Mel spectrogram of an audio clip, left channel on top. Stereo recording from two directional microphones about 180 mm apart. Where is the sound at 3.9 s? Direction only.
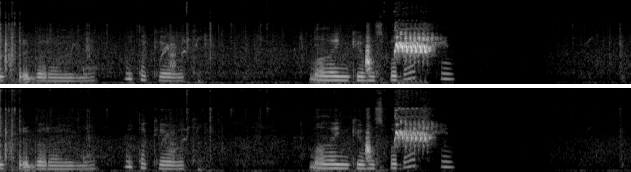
15° right (ahead or behind).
